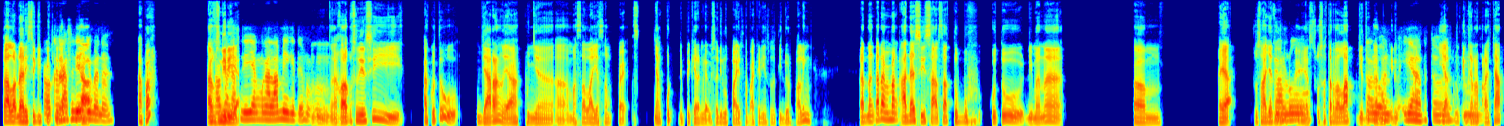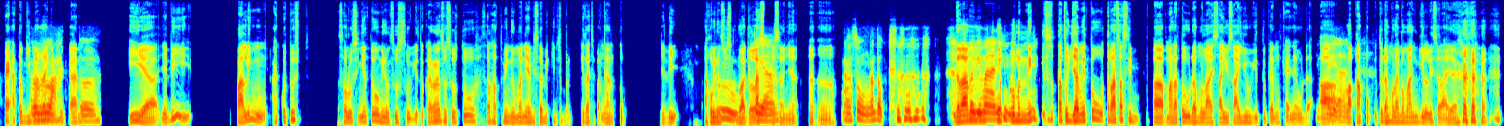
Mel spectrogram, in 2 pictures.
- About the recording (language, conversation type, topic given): Indonesian, podcast, Bagaimana rutinitas pagimu untuk menjaga kebugaran dan suasana hati sepanjang hari?
- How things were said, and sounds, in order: other background noise; laugh; laughing while speaking: "atau gimana nih?"; laugh; chuckle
